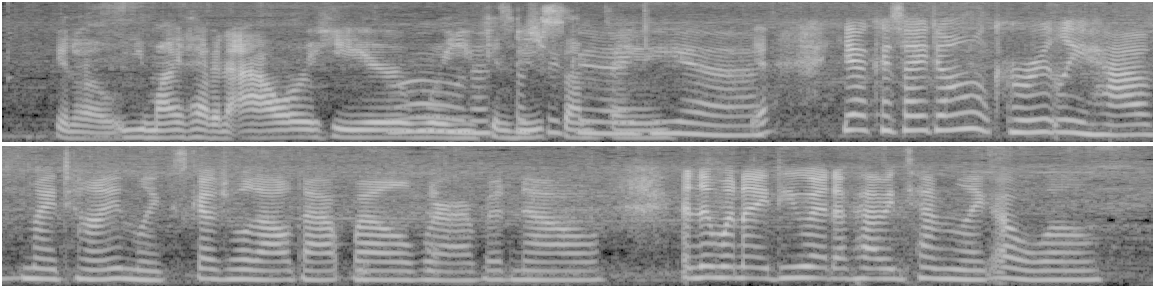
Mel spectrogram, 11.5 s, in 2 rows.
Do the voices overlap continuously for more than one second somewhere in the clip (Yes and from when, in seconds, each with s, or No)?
Yes, from 1.9 s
